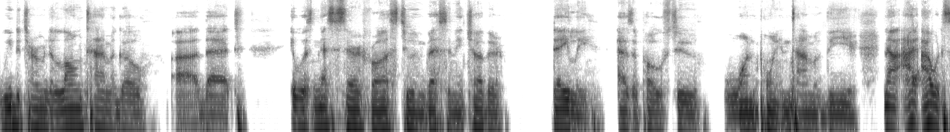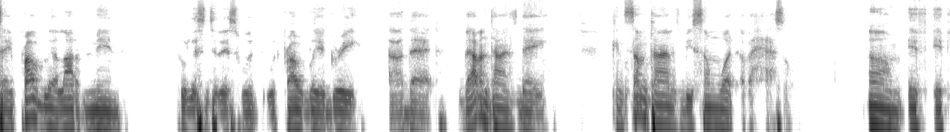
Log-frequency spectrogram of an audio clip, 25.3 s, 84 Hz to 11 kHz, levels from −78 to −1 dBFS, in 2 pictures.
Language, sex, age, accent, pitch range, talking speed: English, male, 30-49, American, 85-100 Hz, 145 wpm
